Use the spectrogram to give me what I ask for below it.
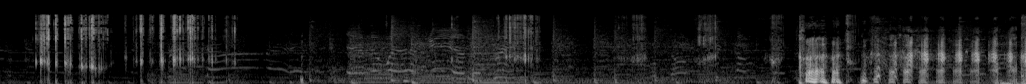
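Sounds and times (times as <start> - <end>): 
crunching wasabi mustard potato chips: 0.3 - 2.4, 4.5 - 5.4, 6.2 - 8.7
speech: 8.0 - 9.6
laughter: 8.0 - 10.2.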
